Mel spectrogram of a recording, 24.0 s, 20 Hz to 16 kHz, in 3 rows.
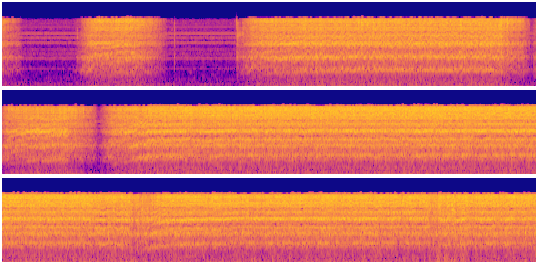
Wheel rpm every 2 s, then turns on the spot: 40, 40, 140, 140, 90, 210, 230, 230, 230, 210, 230, 240.
none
